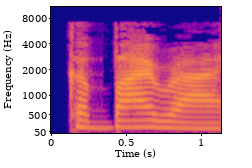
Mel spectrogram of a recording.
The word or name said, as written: Cabiri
